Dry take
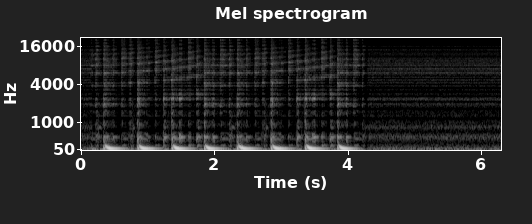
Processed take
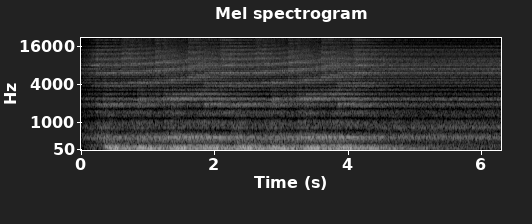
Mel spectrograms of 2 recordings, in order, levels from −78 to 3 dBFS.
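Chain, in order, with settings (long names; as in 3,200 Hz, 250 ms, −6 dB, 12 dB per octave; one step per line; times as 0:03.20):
high-pass filter 170 Hz 12 dB per octave
brickwall limiter −30 dBFS, peak gain reduction 10 dB
dense smooth reverb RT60 3.4 s, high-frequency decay 0.8×, DRR −9 dB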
